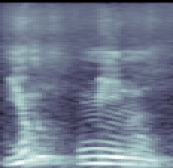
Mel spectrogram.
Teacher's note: alors le hamza avec le soukoun, c'est coup de frein à main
